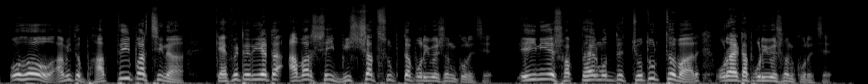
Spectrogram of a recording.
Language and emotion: Bengali, disgusted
